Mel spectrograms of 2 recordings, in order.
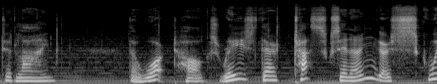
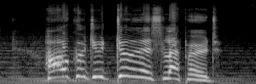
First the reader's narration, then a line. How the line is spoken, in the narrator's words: they cried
